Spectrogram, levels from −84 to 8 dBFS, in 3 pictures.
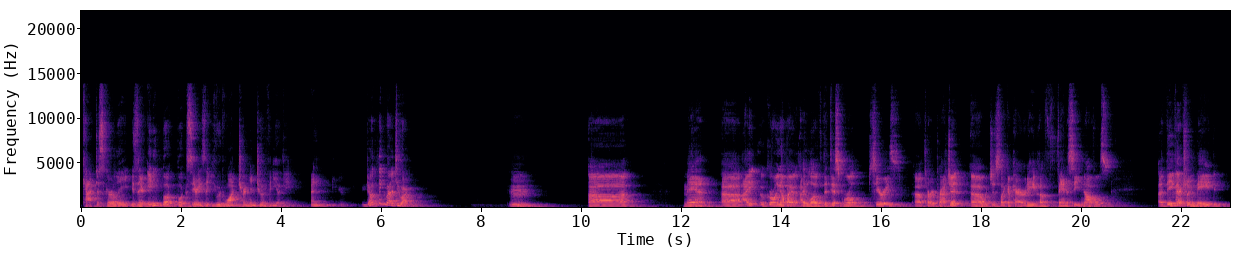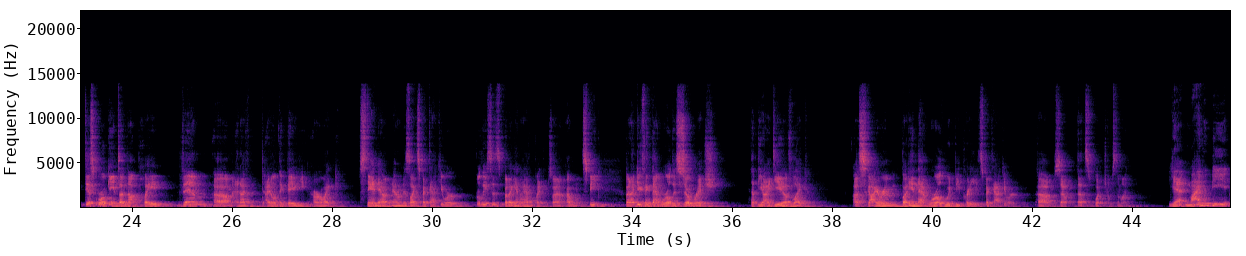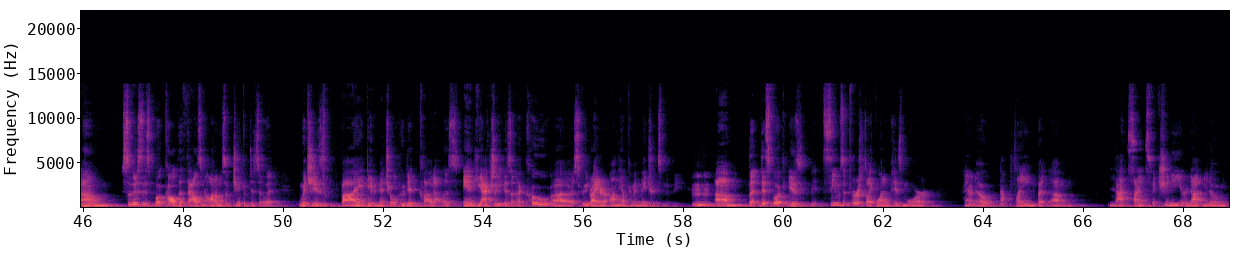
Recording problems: room echo; slight; dies away in 0.6 s
off-mic speech; somewhat distant

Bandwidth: 14 kHz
